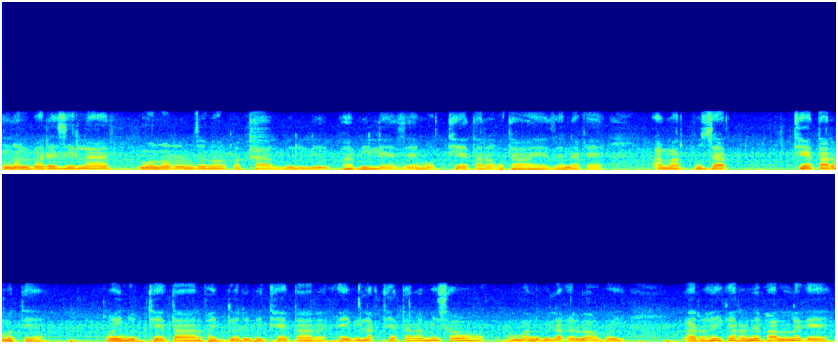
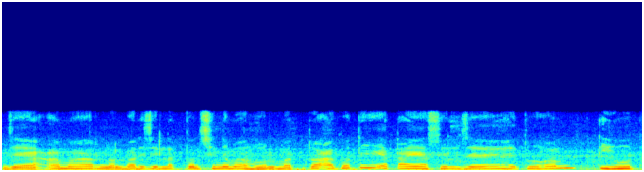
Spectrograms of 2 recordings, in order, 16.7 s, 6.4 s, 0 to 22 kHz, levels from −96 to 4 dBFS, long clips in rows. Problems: none marked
